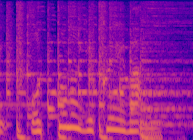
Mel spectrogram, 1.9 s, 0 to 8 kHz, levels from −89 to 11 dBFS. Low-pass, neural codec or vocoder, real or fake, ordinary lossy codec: none; none; real; none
